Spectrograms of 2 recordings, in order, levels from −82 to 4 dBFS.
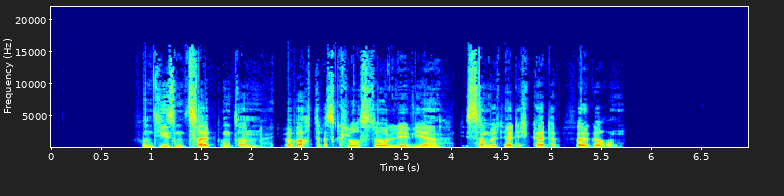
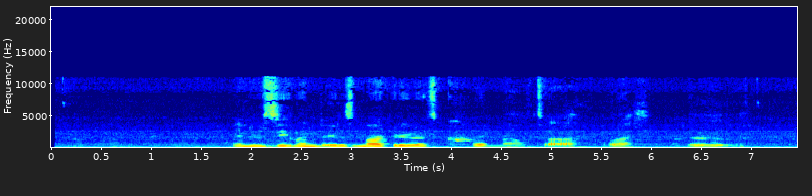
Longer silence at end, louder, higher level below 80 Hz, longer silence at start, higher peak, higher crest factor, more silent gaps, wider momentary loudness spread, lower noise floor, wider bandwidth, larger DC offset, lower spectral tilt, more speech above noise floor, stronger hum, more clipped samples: first, 1.3 s vs 0.55 s; first, -24 LUFS vs -28 LUFS; first, -56 dBFS vs -64 dBFS; first, 0.9 s vs 0.6 s; first, -2 dBFS vs -8 dBFS; about the same, 24 dB vs 22 dB; neither; second, 8 LU vs 18 LU; first, -82 dBFS vs -53 dBFS; first, 16.5 kHz vs 11.5 kHz; neither; second, -3 dB/octave vs -6 dB/octave; first, 57 dB vs 25 dB; neither; neither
